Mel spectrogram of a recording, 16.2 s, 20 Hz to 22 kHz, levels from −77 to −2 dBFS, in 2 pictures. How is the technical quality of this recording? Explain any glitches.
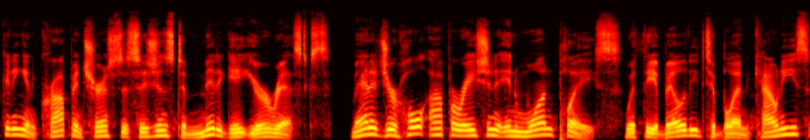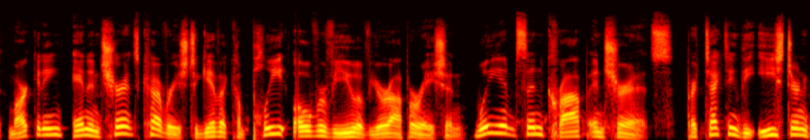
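The speech is broken by a repeating gap at a join of encoded pieces, at 3.02, 7.04, 11.07 and 15.09 s, one every 4.0 s. Each gap lasts about 23 to 26 ms. Separately encoded pieces were joined with their start-up delay and final-frame padding left in. The result is a brief dropout, after which the speech resumes where it stopped. On a waveform it shows as a flat line. A spectrogram shows a thin blank vertical stripe across all frequencies, with slightly smeared edges.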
